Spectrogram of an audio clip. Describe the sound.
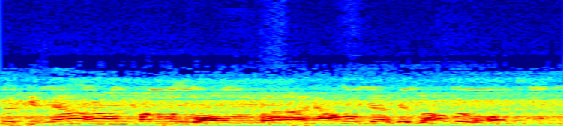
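A single-sideband voice signal from the amateur radio bands on a shortwave receiver, thin and band-limited with a muffled, slightly garbled quality, with steady hiss and faint low thumps.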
